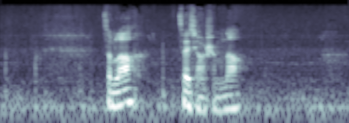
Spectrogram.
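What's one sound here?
A young man speaks gently, close by.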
